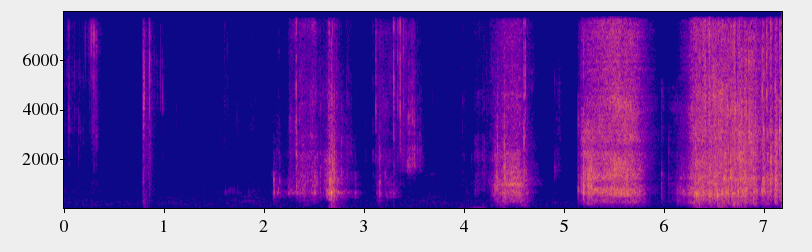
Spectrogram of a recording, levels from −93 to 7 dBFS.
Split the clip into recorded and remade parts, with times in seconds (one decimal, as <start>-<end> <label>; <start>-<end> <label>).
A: 0.0-5.1 recorded; 5.1-6.3 remade; 6.3-7.2 recorded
